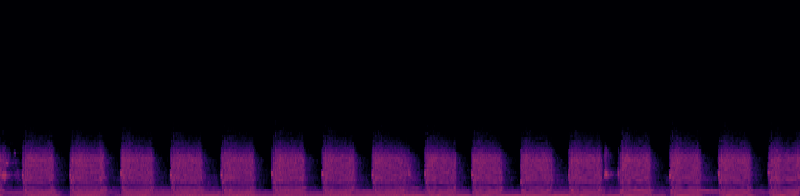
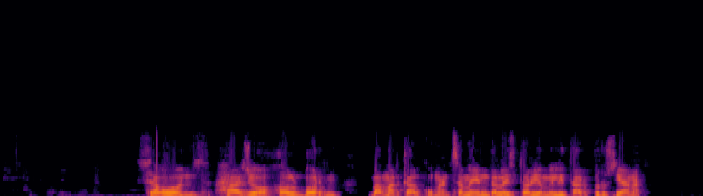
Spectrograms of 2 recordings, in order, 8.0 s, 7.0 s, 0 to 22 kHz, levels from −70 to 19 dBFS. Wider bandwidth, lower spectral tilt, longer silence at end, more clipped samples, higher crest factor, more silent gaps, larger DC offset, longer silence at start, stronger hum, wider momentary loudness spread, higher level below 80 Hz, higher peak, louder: first, 10.5 kHz vs 7.4 kHz; second, -4.5 dB/octave vs -7 dB/octave; second, 0 s vs 0.6 s; neither; about the same, 16 dB vs 16 dB; neither; neither; second, 0 s vs 1.45 s; neither; second, 2 LU vs 9 LU; first, -48 dBFS vs -54 dBFS; second, -18 dBFS vs 0 dBFS; second, -32 LUFS vs -16 LUFS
